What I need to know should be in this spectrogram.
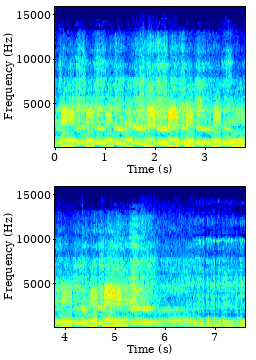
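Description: A chainsaw engine revs up and down rapidly, close by.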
